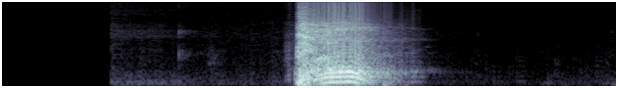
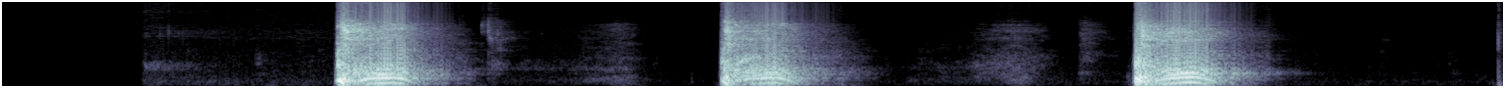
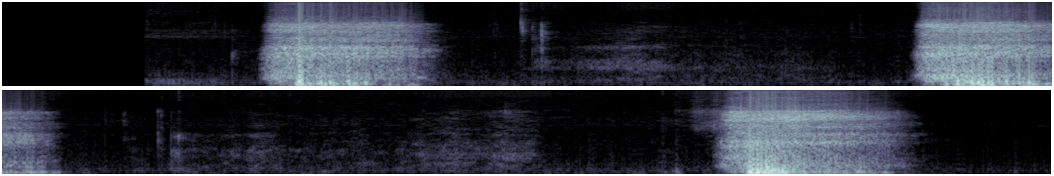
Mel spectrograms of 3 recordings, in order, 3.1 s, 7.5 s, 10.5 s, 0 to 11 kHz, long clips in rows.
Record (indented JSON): {
  "cough_length": "3.1 s",
  "cough_amplitude": 32768,
  "cough_signal_mean_std_ratio": 0.3,
  "three_cough_length": "7.5 s",
  "three_cough_amplitude": 32768,
  "three_cough_signal_mean_std_ratio": 0.32,
  "exhalation_length": "10.5 s",
  "exhalation_amplitude": 32768,
  "exhalation_signal_mean_std_ratio": 0.32,
  "survey_phase": "beta (2021-08-13 to 2022-03-07)",
  "age": "45-64",
  "gender": "Male",
  "wearing_mask": "No",
  "symptom_none": true,
  "smoker_status": "Ex-smoker",
  "respiratory_condition_asthma": false,
  "respiratory_condition_other": false,
  "recruitment_source": "REACT",
  "submission_delay": "2 days",
  "covid_test_result": "Negative",
  "covid_test_method": "RT-qPCR",
  "influenza_a_test_result": "Negative",
  "influenza_b_test_result": "Negative"
}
